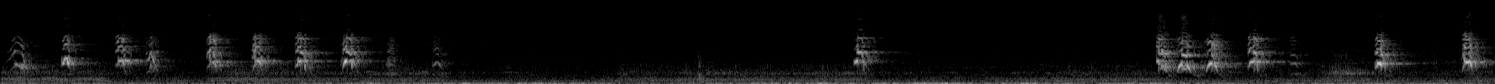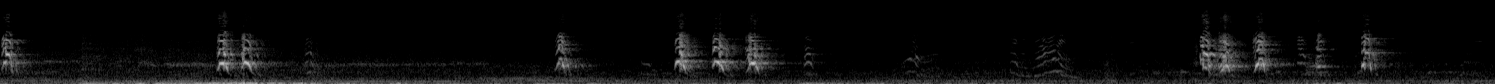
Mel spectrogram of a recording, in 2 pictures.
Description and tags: Small dog barking
| - Description - |
Distant bark of a small dog
| - Recorded with - |
angry, Animal, bark, dog, Growl, little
